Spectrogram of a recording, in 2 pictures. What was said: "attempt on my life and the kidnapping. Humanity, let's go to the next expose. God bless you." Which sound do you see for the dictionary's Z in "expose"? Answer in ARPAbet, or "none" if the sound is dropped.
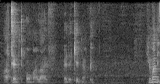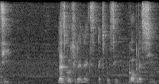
S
